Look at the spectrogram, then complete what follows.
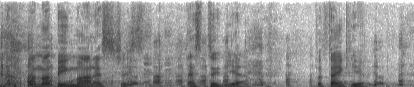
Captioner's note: laughing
